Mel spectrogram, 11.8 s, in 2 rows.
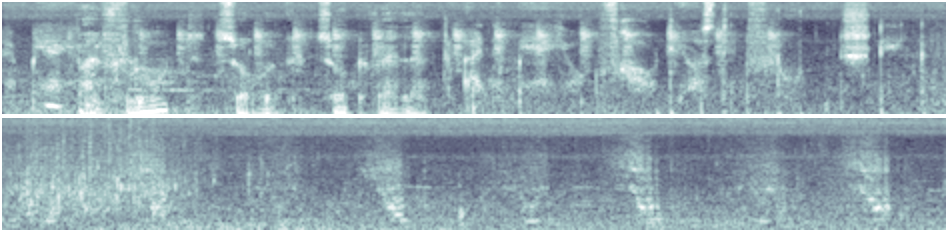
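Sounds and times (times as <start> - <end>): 
speech: 0.2 - 4.6
canoe paddle moving through water: 5.8 - 11.7.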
